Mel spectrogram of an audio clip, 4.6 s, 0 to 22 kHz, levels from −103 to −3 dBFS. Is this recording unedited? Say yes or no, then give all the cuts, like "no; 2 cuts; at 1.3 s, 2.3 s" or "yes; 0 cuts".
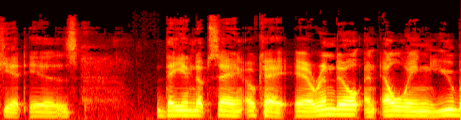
yes; 0 cuts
